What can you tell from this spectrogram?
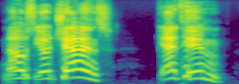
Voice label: Vulnerable Commentator; AudioWizards

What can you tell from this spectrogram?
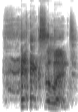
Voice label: phone good; Blind Drive

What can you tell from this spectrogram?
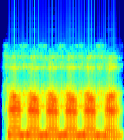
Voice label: woman; DeadFright

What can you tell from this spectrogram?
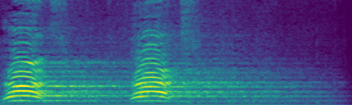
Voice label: Hockey Male "Pass"; Hockey Vocal Sounds

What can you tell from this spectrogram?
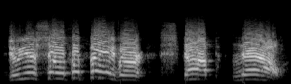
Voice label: police megaphone; Blind Drive

